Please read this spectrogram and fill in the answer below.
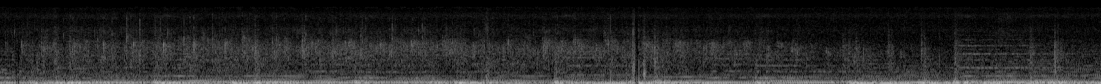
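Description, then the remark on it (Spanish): An audience claps hands for God in a dense, sustained burst of applause lasting the whole stretch, loud and even, with faint instrumental tones sounding underneath. “Den palmas a Dios, pues.”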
